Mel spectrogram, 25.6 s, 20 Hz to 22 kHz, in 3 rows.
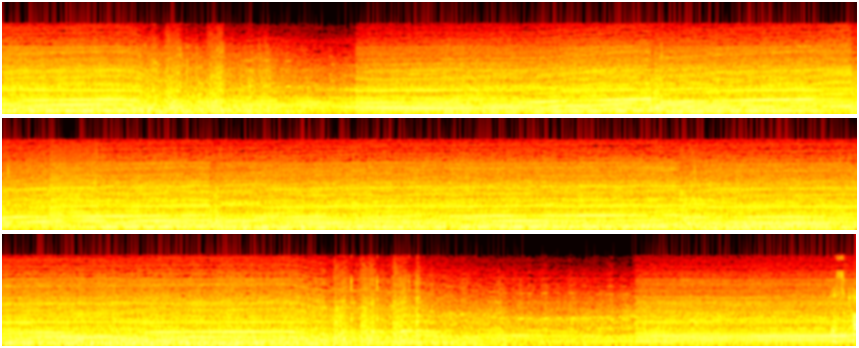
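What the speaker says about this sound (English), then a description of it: "This car is super stiff and it's supercharged, so it's got a ton of power down low" A supercharged race car in Gran Turismo 7 revs hard and continuously, its engine note rising and falling through gear changes and corners, loud and close throughout, with a brief dip partway through.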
